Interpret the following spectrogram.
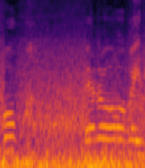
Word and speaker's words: POC: Kung POC ba o PO. Ang ano daw talaga non pok na POC.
